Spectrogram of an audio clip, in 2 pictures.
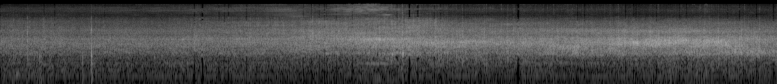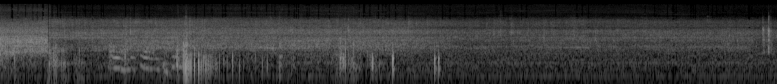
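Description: OO gauge model train running on sectional track: a steady rolling rumble and motor whir that swells and fades, then drops to a quieter level about halfway through, with a few light clicks.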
